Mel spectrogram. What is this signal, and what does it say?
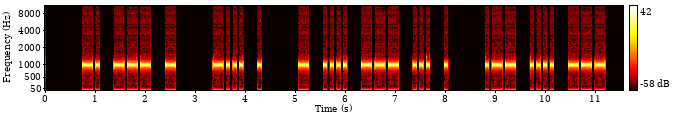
Morse code, heard as a keyed tone, about 18 wpm, spaced as for 15 wpm, 1000 Hz. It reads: NOT BE THOSE WHO
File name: qotdfiles / 15wpm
